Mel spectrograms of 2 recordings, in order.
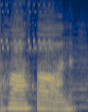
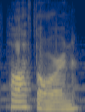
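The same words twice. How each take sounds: First: Both vowels in the name sound the same. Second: The two vowels in the name sound different. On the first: "for me I pronounce the haw and the fawn the same" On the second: "in American accent it would be"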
